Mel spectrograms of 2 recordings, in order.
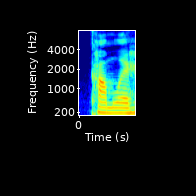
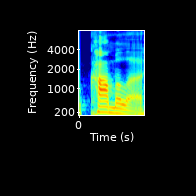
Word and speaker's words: Kamala: And so I'll say what I saw online is just to think about a comma in a sentence and then add la on the end. So, Kamala, if that helps you.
